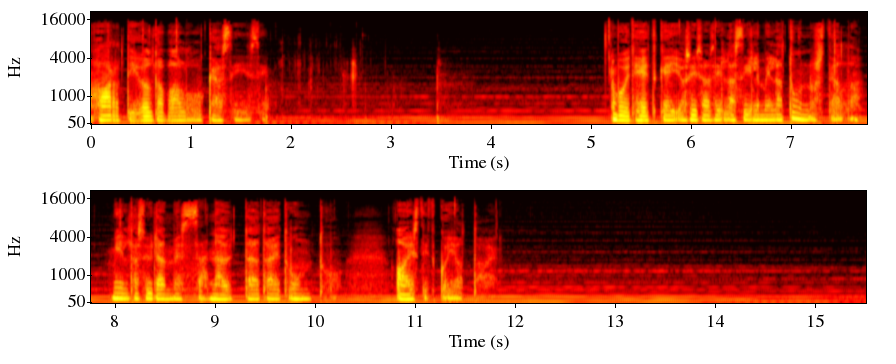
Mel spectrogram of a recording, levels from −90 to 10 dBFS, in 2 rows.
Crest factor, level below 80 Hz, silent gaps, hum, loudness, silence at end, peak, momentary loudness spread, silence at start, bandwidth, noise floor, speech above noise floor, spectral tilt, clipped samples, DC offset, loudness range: 22 dB; -60 dBFS; none; none; -19 LUFS; 0.45 s; 0 dBFS; 24 LU; 0 s; 16 kHz; -46 dBFS; 27 dB; -5.5 dB/octave; under 0.1%; under 0.1%; 21 LU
